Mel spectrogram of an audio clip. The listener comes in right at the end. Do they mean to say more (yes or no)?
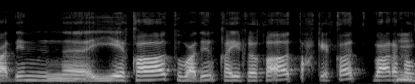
yes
